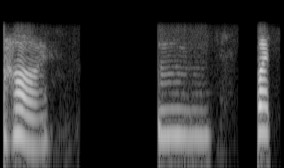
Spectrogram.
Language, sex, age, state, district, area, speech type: Goan Konkani, female, 30-45, Goa, Tiswadi, rural, conversation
